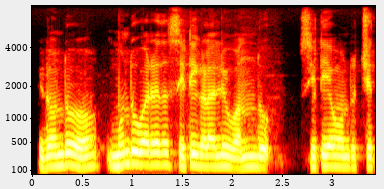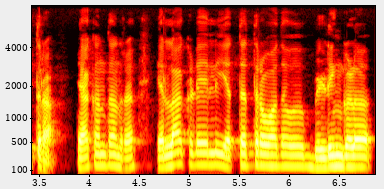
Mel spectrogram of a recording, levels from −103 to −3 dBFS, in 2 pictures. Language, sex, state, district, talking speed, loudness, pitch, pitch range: Kannada, male, Karnataka, Bijapur, 130 wpm, -14 LUFS, 145 Hz, 135-155 Hz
